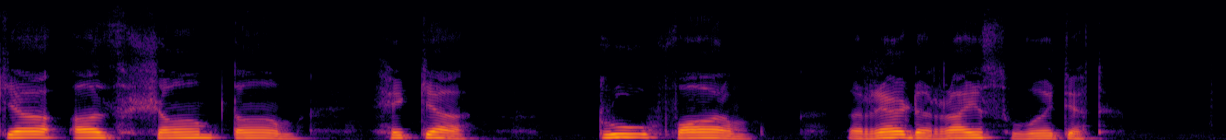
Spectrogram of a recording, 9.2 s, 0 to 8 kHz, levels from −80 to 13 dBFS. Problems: none marked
